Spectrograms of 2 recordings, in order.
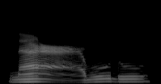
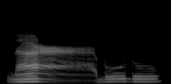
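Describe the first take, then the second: The two takes are said the same way.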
